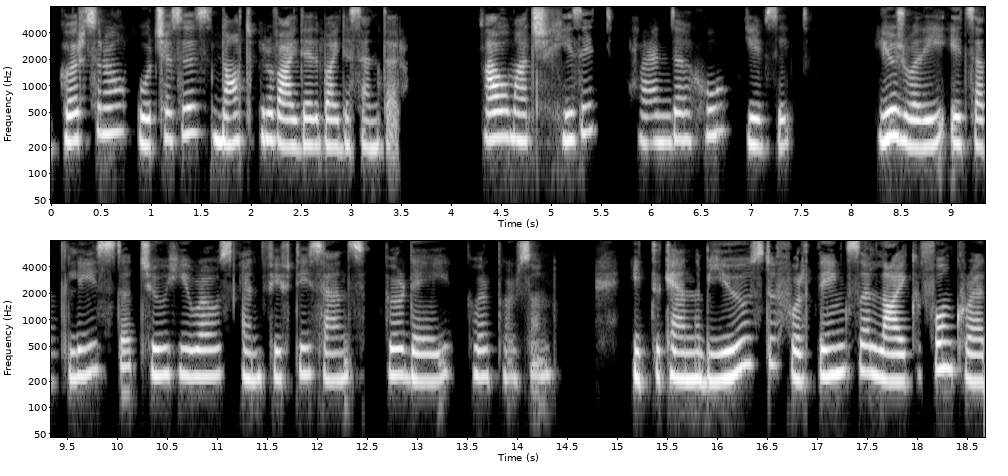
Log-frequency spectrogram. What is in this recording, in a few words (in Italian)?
pocket money, inglese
